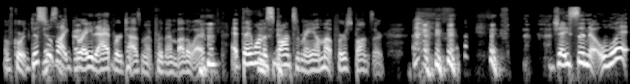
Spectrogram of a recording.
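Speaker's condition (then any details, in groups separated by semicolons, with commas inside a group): No condition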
